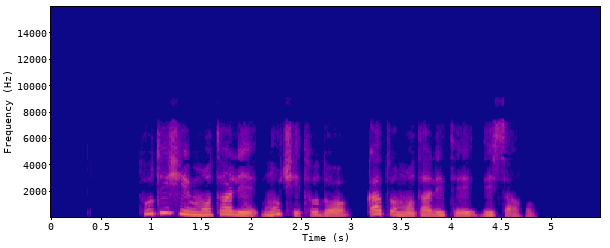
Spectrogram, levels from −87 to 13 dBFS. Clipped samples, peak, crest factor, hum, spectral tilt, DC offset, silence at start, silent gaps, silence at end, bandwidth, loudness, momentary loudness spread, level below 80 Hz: under 0.1%; -14 dBFS; 16 dB; none; -6.5 dB/octave; under 0.1%; 0.9 s; 2.99-3.16 s; 0.65 s; 7.8 kHz; -28 LUFS; 8 LU; -78 dBFS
